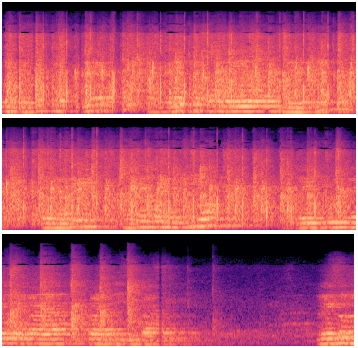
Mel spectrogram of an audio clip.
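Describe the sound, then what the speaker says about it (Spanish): An audience at a municipal honor ceremony for district chess players claps over music and a voice on a speaker, the steady clapping continuing for several seconds before dropping away into near silence. "Queremos que dar fuertes palmas a Mireya Sánchez Cruz."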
